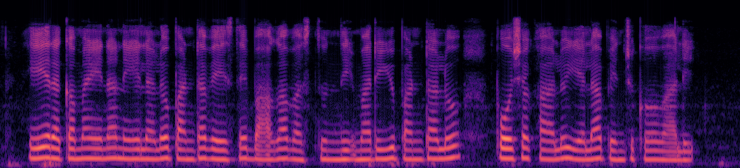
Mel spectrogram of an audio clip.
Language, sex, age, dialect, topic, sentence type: Telugu, male, 31-35, Southern, agriculture, question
